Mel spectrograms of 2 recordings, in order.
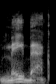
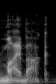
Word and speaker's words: Maybach: in a super sweet mayback sedan is it a mayback or Maybach I think it's Maybach whatever but honestly expensive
